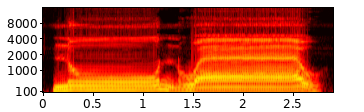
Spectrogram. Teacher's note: ওয়াও হরফকে ঠোঁট গোল করে দুই ঠোঁটের মাঝে ফাঁকা রেখে উচ্চারণ করে পড়তে হবে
